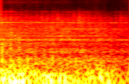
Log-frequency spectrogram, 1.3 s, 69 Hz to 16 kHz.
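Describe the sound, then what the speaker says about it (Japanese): A helicopter in the video game Resident Evil 6 flies with a steady, low rotor and engine rumble that fills the whole clip, with no talk. "こんなスケスケなヘリコプターで、果たして中国に、アメリカまで戻れるんですか？"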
